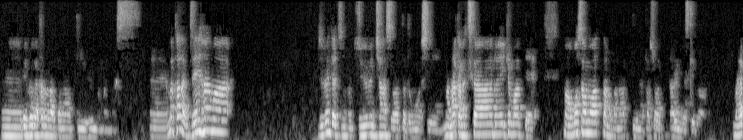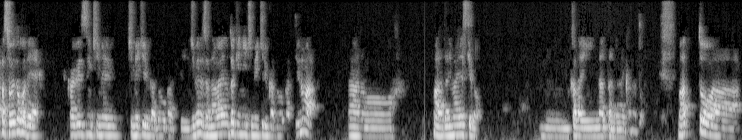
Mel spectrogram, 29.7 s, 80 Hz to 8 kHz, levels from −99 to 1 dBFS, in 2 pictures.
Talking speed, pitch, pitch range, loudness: 360 characters per minute, 145 Hz, 130-165 Hz, -18 LUFS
